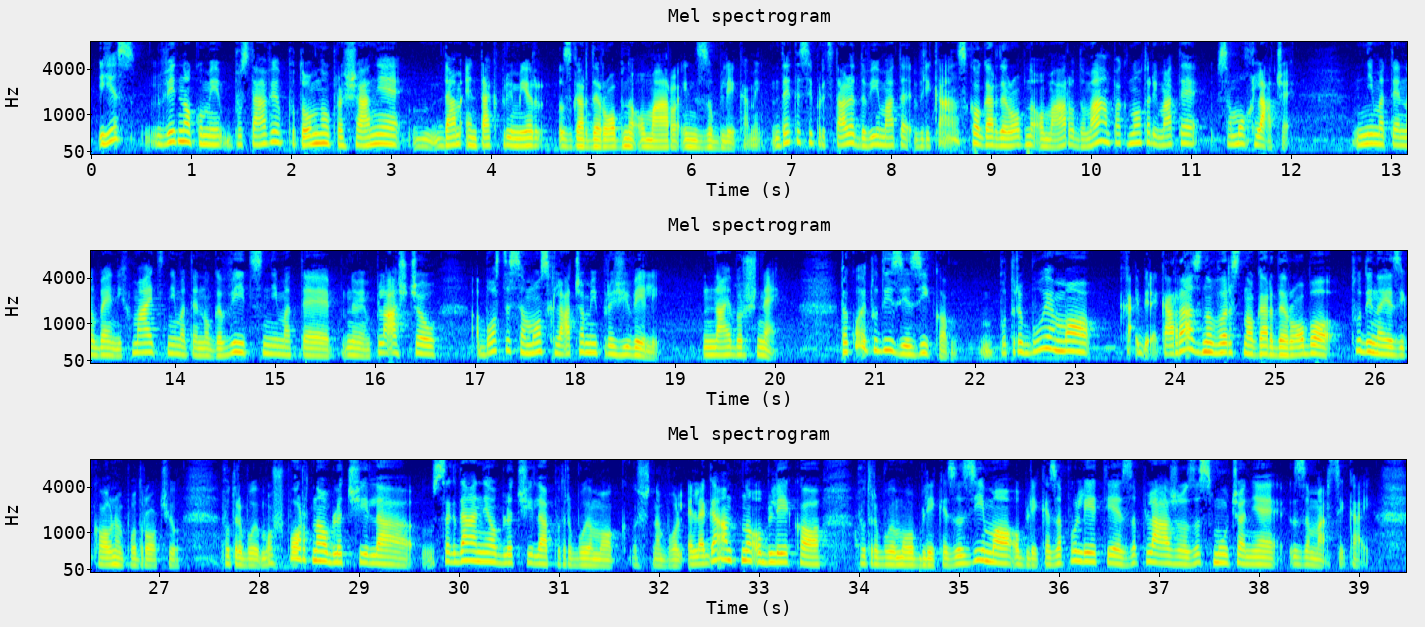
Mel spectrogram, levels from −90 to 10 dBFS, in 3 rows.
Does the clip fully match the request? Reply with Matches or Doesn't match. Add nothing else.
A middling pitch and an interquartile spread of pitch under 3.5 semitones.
Doesn't match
